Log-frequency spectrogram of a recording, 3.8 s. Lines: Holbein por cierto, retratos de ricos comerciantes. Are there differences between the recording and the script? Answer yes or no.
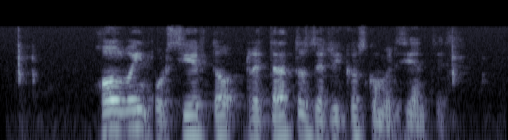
no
